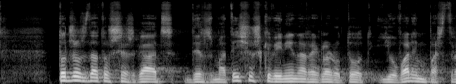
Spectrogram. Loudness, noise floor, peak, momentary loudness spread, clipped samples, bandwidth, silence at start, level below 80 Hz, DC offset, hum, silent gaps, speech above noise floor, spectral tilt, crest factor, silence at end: -18 LUFS; -48 dBFS; 0 dBFS; 7 LU; under 0.1%; over 20 kHz; 0.6 s; -56 dBFS; under 0.1%; none; none; 30 dB; -6.5 dB/octave; 18 dB; 0 s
